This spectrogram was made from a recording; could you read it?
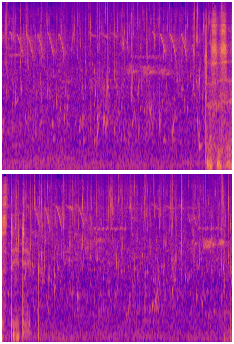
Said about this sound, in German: Hör mal das Wasser, diese Natur. Atme mal dabei.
